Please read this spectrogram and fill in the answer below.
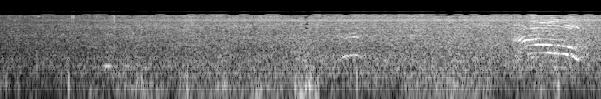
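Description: A steady rush of harbour water and wind noise as a strong tsunami-driven current flows back out past a docked boat, growing slightly louder. A faint, high, wavering call sounds near the end.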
